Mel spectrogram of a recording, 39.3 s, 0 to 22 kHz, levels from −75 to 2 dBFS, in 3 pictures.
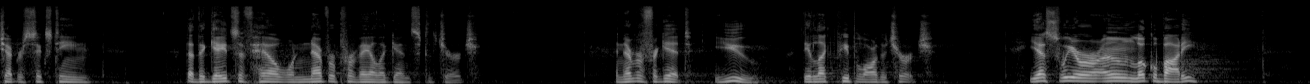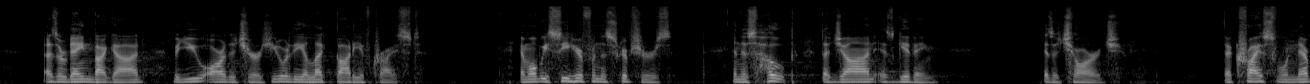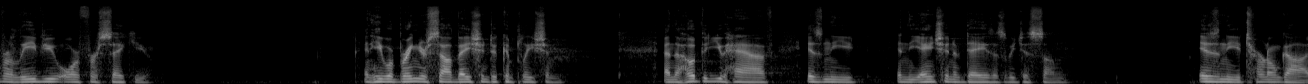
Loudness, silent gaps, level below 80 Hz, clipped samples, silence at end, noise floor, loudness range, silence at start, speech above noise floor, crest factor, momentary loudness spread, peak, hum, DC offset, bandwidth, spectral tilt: -32 LUFS; none; -70 dBFS; under 0.1%; 0 s; -74 dBFS; 7 LU; 0 s; 42 dB; 24 dB; 13 LU; -10 dBFS; none; under 0.1%; 16 kHz; -4.5 dB/octave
